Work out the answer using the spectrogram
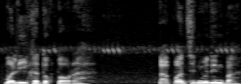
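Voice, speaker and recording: A man's voice: mid-range voice, brisk, darkish tone, a little hiss or hum, close to an everyday voice. An actor playing a blunt, protective young village man who scolds in an audio drama. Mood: scolding.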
